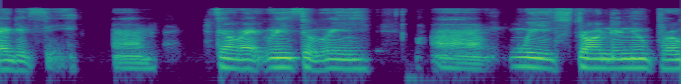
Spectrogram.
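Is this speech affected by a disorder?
Yes: cerebral palsy, spastic quadriplegia.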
